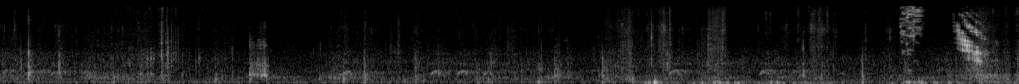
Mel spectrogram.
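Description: Cloth rustles as hands fold and unwrap it.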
